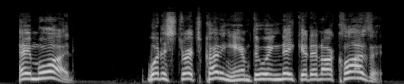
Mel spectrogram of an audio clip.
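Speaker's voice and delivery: very high-pitched, sitcom-style put-up voice. Trying a line for the other speaker as Bill Macy: Bill Macy impression. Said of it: "I did the Bill Macy for him".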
